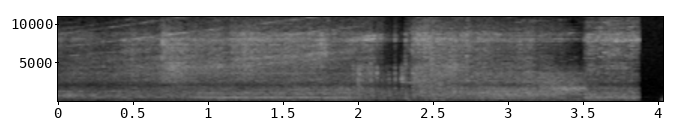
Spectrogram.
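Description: A dense, noisy sound effect from an animated action episode's soundtrack, with no dialogue, that cuts off suddenly just before the end.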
